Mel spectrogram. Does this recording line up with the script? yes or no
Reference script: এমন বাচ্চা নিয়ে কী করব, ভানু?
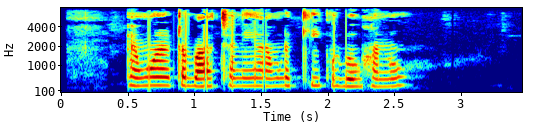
no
